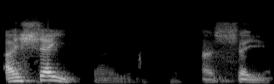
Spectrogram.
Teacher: Jadi ketika asyai itu terangkat tengah-tengah lidahnya ke langit-langit.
